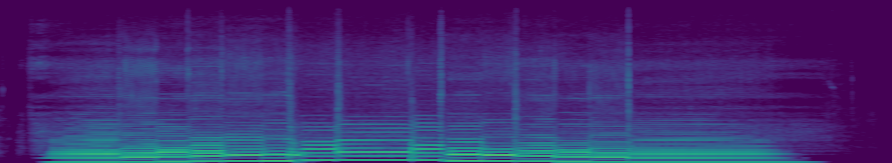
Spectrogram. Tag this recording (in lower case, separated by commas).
musical instrument, wind instrument, music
